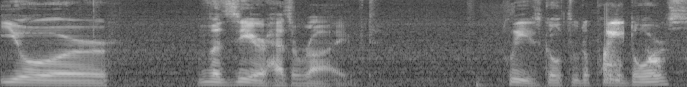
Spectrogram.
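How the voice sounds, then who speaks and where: A man's put-on character voice, very deep and low, very slow with long, frequent pauses and fairly even intonation, over clear background noise. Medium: actual play. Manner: formal, polite.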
